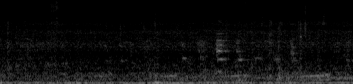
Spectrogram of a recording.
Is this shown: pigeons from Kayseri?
yes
